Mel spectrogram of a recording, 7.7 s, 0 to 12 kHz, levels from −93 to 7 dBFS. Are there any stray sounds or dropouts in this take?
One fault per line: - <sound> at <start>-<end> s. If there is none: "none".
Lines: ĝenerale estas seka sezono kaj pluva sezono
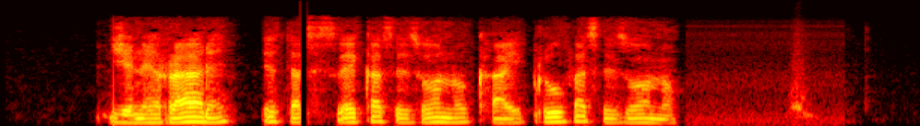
- dropout at 2.5-2.6 s
- whoosh at 6.5-6.8 s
